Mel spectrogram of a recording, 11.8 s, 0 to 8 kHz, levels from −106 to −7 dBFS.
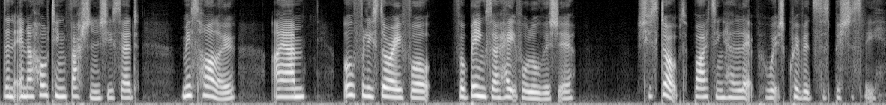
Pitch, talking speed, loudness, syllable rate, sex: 225 Hz, 130 wpm, -19 LUFS, 5.0 syllables/s, female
